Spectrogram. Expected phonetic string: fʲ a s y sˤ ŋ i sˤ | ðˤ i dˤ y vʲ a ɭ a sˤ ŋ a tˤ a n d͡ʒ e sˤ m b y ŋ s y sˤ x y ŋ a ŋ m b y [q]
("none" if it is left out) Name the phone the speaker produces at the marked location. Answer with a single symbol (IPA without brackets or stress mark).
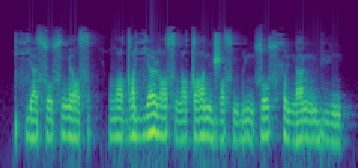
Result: ŋ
